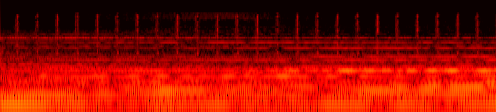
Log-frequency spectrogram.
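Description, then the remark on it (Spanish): Clocks tick in a steady, even rhythm of crisp clicks, roughly three per second, over a sustained low tonal drone that continues throughout. “En cada esquina de ese muro vas a ver unos relojes. Esos relojes te van a empezar a retar.”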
